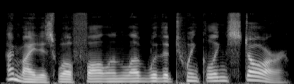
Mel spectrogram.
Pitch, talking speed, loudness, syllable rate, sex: 140 Hz, 225 wpm, -17 LUFS, 4.4 syllables/s, male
